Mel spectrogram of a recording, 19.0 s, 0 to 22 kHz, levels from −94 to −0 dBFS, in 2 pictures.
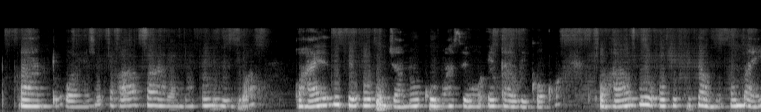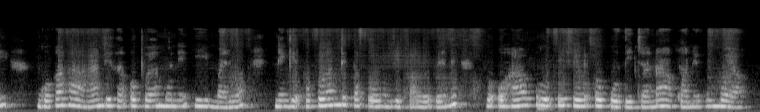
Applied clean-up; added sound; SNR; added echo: neural separator model SepFormer DNS4.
